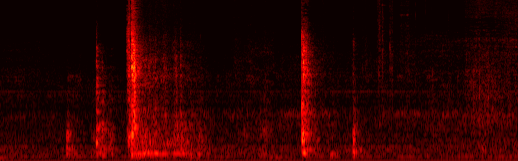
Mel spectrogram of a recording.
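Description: A few short knocks and clatters of kitchen utensils: several in quick succession with the loudest about a second in, then another about three seconds in.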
